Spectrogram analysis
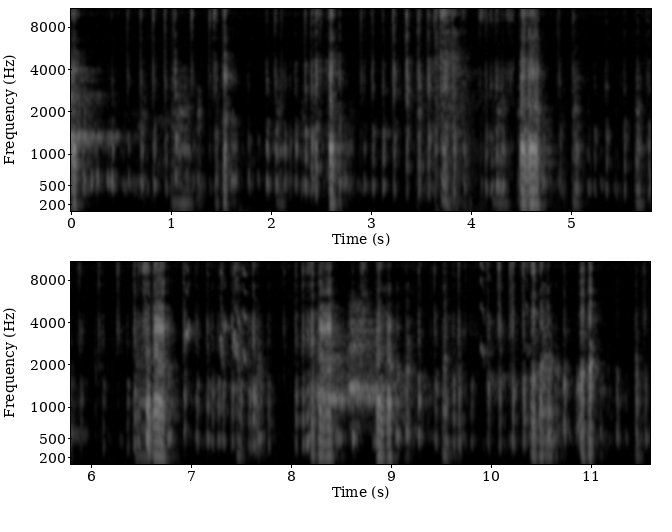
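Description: An Amazon parrot chatters in human-like words and phrases, with nasal, throaty syllables in uneven bursts and short pauses between them.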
